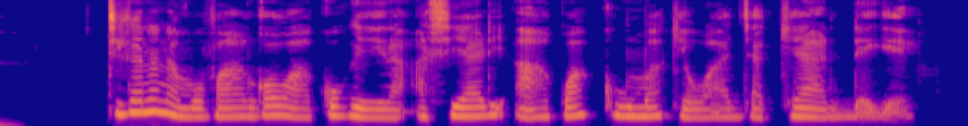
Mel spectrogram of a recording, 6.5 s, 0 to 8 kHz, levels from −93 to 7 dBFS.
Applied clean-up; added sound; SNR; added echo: classical method Wiener filter.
